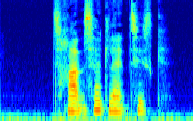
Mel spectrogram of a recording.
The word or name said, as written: transatlantisk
